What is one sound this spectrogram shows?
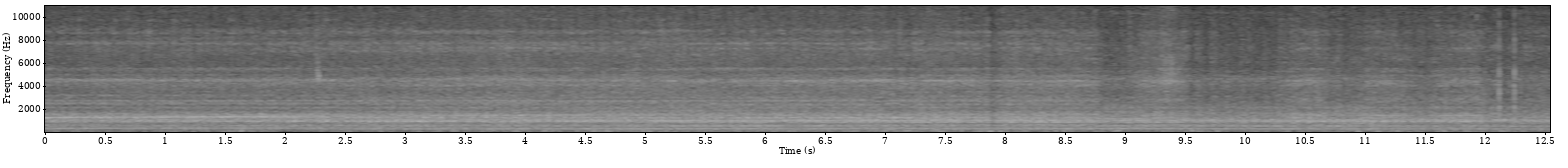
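Wind rushes steadily past while riding outdoors.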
